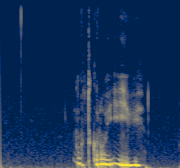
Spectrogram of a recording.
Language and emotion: Russian, sad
